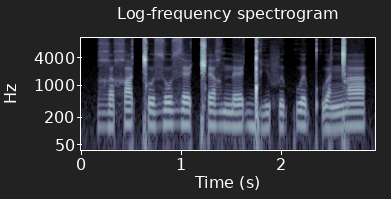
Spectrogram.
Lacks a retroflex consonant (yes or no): yes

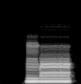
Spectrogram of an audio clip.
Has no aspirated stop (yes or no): yes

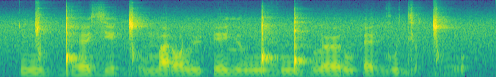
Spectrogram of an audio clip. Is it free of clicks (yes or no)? no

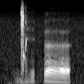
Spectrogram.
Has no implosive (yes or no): no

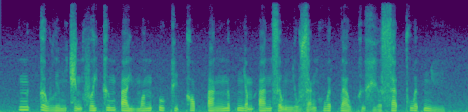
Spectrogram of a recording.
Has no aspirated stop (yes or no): yes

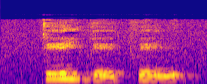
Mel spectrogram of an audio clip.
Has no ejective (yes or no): yes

